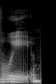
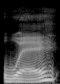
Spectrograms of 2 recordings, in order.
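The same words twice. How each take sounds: First: "oui" pronounced like "wee", lower; oui standard. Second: "ouais" pronounced casually like "way"; ouais alla francese. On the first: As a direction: say "oui" with a clear "ee" ending. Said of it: "instead of "oui". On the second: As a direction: say "ouais" with an open "eh" ending. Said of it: "people say "ouais" instead of "oui". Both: Shown as a demonstration.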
